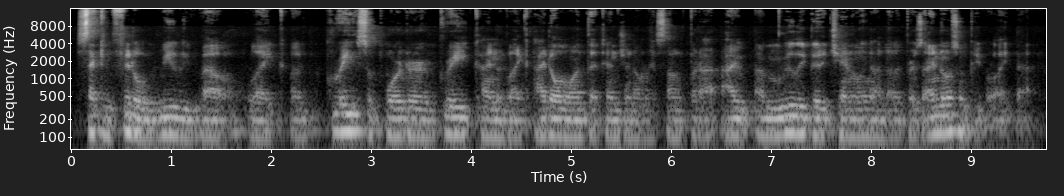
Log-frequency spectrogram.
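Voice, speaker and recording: A young man with an American accent talking casually and reflectively in a rambling personal video diary. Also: lowish voice. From United States. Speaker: vlogger. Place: indoors in a house. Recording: roomy echo, faint background noise.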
